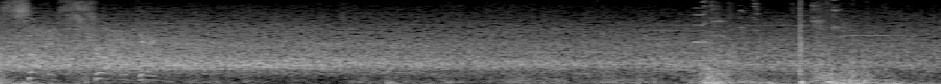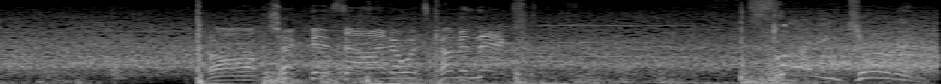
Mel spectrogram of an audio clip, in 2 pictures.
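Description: A crowd cheers and roars in a large arena.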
